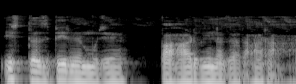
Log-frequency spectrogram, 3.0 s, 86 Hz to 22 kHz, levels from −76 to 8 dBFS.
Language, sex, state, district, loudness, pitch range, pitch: Hindi, male, Arunachal Pradesh, Lower Dibang Valley, -18 LUFS, 85-95 Hz, 90 Hz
